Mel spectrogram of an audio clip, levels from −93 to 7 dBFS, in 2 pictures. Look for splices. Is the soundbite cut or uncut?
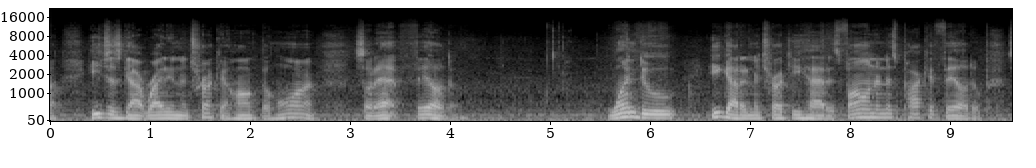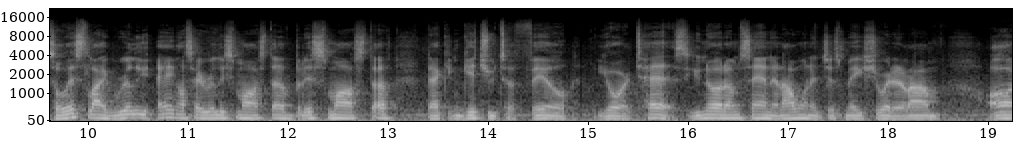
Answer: uncut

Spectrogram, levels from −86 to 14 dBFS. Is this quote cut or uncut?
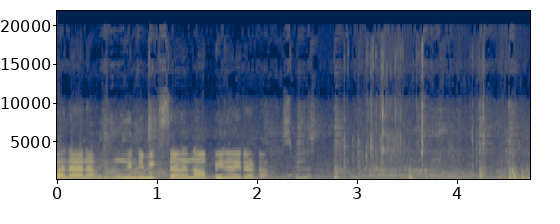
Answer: uncut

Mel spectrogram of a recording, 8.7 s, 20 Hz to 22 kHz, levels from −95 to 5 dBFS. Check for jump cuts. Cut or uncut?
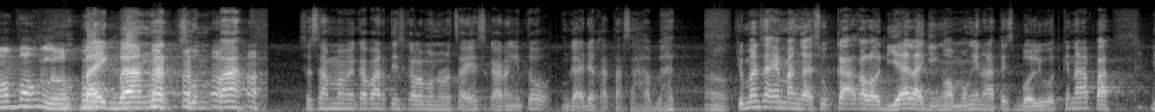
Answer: cut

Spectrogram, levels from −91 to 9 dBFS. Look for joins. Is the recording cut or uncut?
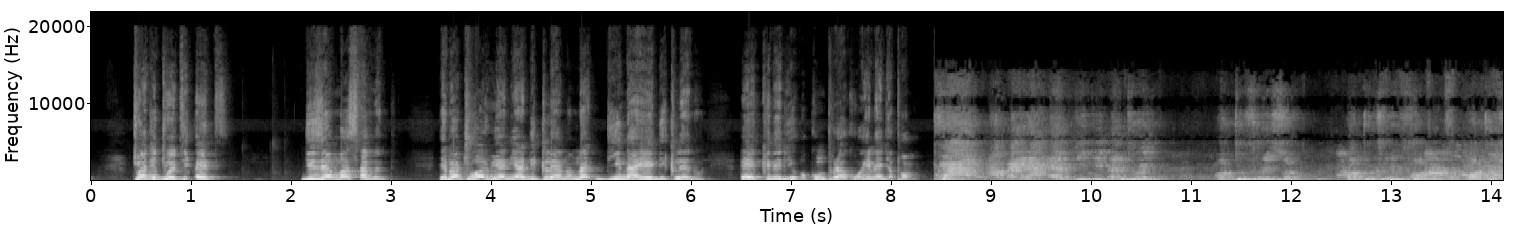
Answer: cut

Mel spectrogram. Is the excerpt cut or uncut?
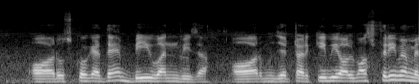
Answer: cut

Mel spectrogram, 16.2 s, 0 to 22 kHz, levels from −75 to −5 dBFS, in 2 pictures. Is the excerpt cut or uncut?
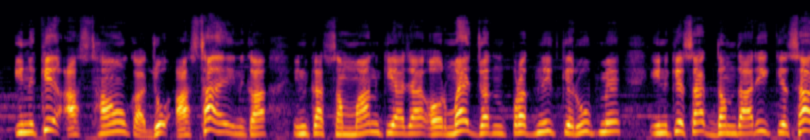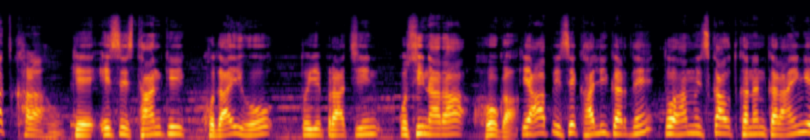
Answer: cut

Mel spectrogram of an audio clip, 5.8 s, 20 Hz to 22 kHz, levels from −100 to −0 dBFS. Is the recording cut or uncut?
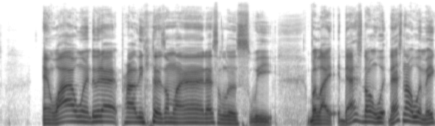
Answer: uncut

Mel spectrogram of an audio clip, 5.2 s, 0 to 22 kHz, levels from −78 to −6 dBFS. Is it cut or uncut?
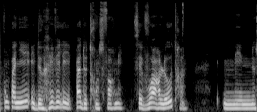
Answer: cut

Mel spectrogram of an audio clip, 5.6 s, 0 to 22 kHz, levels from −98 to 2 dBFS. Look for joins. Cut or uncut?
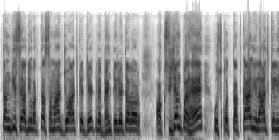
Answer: uncut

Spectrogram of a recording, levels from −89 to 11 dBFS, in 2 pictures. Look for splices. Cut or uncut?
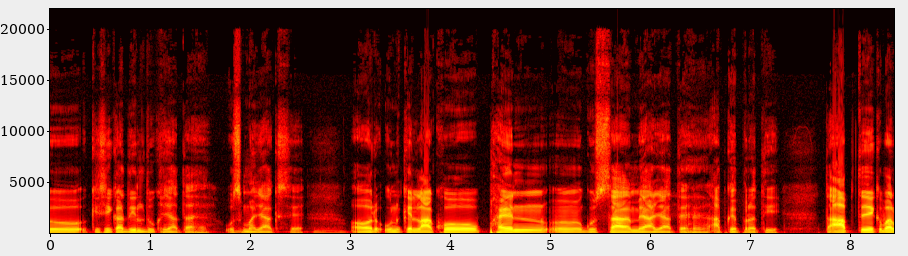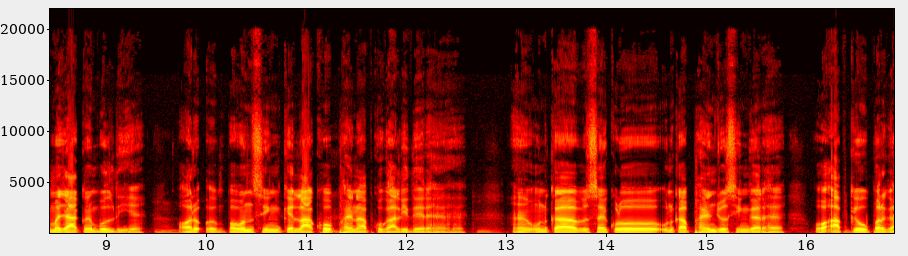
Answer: uncut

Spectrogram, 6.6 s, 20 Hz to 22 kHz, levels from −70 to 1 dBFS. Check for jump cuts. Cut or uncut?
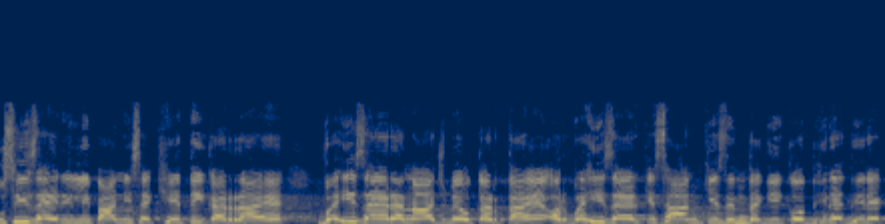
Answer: uncut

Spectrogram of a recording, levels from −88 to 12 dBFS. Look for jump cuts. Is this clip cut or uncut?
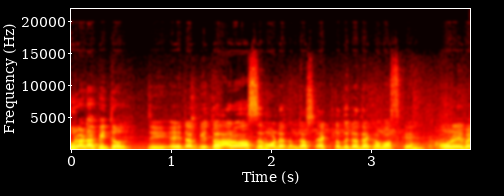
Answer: uncut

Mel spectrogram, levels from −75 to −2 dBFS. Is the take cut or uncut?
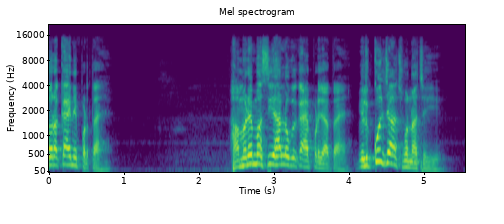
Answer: cut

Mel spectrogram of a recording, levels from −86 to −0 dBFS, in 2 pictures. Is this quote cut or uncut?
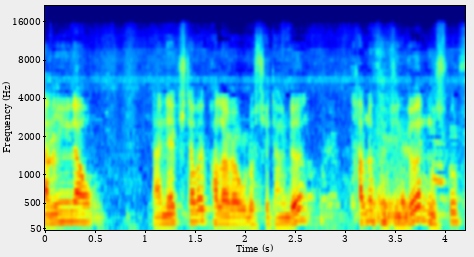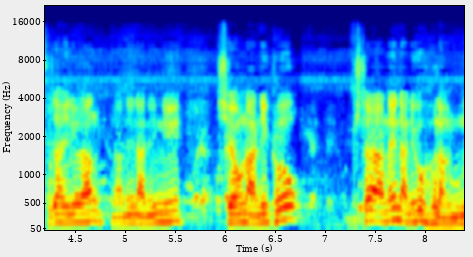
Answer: uncut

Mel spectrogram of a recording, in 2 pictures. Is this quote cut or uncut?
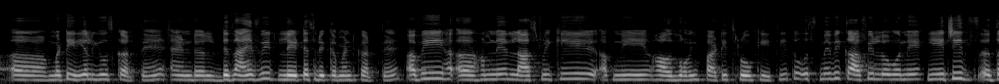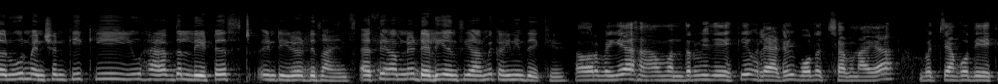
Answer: cut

